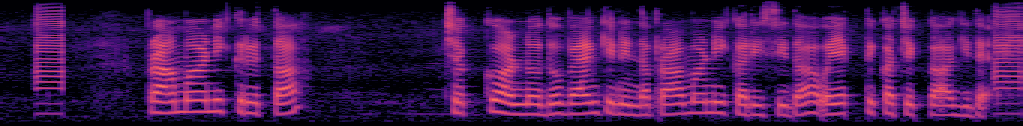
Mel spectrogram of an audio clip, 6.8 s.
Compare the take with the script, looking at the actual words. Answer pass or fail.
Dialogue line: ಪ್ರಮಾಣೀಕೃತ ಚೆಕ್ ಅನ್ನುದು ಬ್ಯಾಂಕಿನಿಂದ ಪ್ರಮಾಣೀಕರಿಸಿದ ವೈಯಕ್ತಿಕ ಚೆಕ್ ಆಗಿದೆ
pass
